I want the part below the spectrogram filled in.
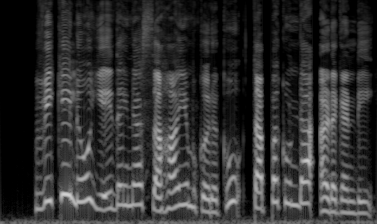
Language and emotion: Telugu, neutral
